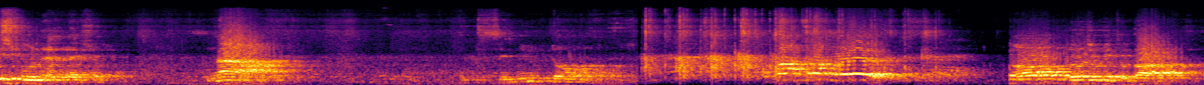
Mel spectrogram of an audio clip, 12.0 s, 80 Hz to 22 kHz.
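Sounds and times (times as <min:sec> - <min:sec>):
large hall background noise: 0:00.0 - 0:12.0.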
